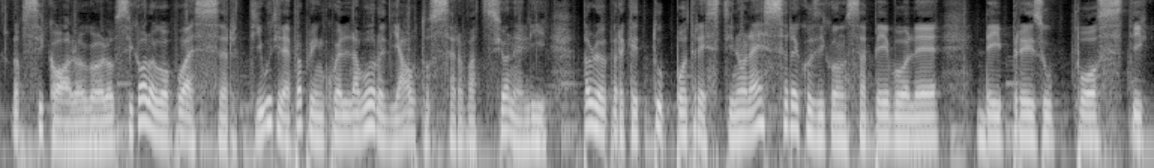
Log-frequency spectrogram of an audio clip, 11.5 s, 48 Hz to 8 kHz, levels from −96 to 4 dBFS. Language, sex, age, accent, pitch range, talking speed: Italian, male, 20-39, native, 105-125 Hz, 130 wpm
